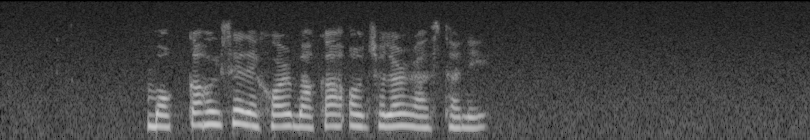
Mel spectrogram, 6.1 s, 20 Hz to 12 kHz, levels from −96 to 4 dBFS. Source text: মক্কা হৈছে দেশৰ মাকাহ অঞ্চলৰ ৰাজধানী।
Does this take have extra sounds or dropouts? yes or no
no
